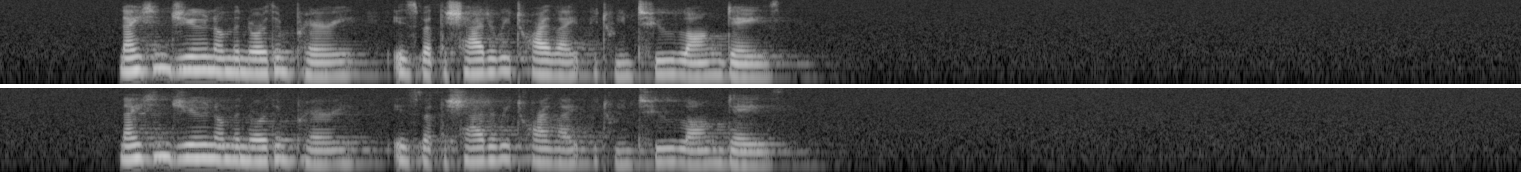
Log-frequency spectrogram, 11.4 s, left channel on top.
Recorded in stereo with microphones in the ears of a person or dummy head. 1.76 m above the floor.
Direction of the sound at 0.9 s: 75° left (ahead or behind).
